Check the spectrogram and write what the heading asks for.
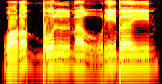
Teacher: karena huruf gin tidak ada sifat qalqalah, tidak ada sifat pantulan · Kemudian pada bacaan wa rabbul maghribain kembali kita mendapati ada alif lam qamariyah, yaitu alif lam yang tertulis dan dibaca dengan jelas suara lamnya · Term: huruf ghain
